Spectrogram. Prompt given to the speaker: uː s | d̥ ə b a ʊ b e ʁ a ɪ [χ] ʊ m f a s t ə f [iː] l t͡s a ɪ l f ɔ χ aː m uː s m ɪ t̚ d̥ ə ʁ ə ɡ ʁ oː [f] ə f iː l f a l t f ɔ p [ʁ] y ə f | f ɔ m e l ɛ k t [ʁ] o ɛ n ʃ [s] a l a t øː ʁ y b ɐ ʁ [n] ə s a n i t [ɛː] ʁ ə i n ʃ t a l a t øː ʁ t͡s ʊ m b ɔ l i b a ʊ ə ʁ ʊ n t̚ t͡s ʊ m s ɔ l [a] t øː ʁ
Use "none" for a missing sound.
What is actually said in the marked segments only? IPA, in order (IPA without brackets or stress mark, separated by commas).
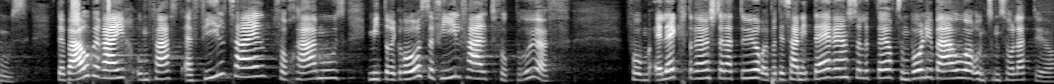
χ, iː, s, ʁ, ʁ, t, d, ɛː, a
